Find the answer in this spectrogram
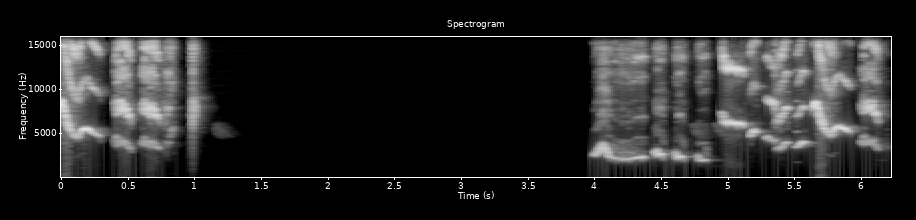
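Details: Loud, tightly woven song of an Indonesian orange-headed thrush, used as master song for training: a second of high chirps, a pause of about three seconds, then a rich run of buzzy and whistled notes climbing to very high pitch.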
